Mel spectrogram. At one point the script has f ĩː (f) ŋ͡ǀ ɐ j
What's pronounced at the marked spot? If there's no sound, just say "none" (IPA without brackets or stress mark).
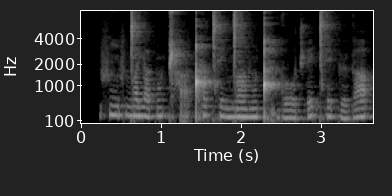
f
